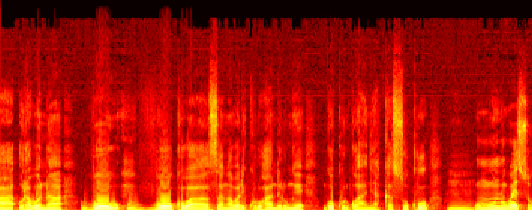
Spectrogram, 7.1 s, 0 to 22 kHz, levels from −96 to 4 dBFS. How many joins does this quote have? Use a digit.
1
